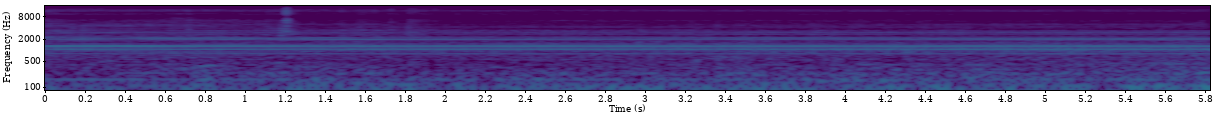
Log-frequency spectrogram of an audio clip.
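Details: 2021 Subaru STI with the ignition off, six hours after last being driven and with the access port disconnected: a steady low drone with faint whining tones coming from the rear right side; it later stopped, cause unknown.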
